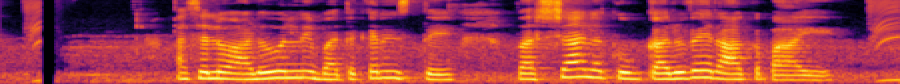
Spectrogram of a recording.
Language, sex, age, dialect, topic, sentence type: Telugu, female, 18-24, Southern, agriculture, statement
